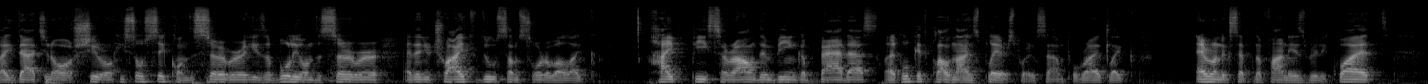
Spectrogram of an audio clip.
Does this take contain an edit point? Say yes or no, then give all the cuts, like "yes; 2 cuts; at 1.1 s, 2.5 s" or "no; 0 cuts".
yes; 2 cuts; at 1.1 s, 8.8 s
